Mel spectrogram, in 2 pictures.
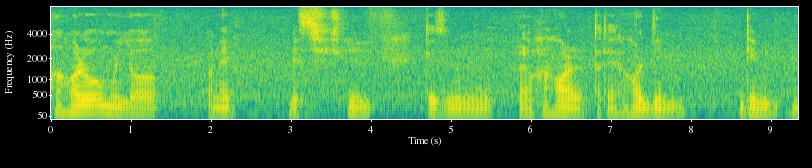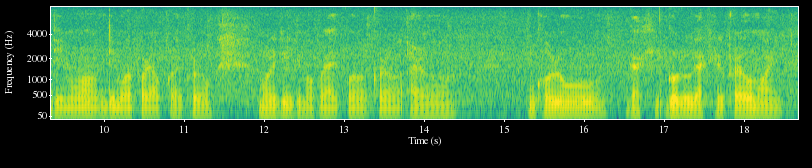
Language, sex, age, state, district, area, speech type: Assamese, male, 18-30, Assam, Sonitpur, urban, spontaneous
